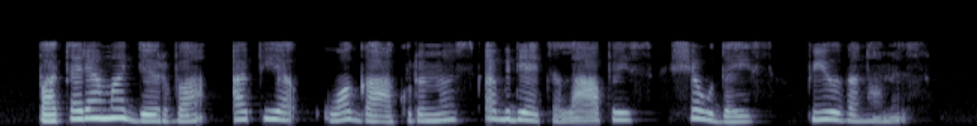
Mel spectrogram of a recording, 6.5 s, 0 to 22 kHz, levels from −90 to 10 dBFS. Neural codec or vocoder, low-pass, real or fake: none; 5.4 kHz; real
